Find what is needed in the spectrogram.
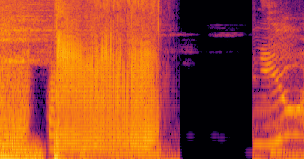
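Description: Electronic dance music cuts off and a fart sound plays for under a second, loud, with a wavering pitch. After a brief silence, a person's voice starts near the end.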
